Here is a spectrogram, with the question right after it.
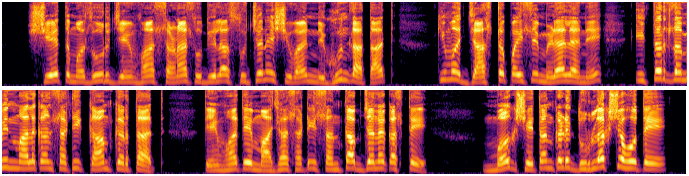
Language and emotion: Marathi, angry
